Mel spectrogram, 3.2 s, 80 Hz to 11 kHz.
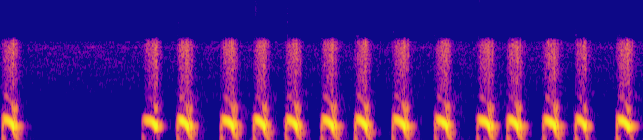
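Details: Male screech owl at nest box 5, courting season, 2/11/2023, calling to a female: one lone note, a brief silence, then a steady rapid trill of hollow notes sliding slightly downward.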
